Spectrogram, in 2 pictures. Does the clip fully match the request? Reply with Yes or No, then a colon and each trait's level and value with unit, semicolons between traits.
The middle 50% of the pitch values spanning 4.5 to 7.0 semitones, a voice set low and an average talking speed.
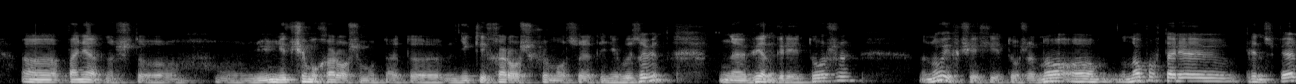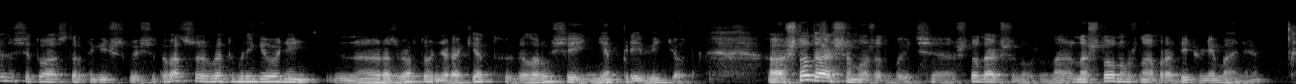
Yes: average, 5.2 semitones; low, 110 Hz; average, 120 wpm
